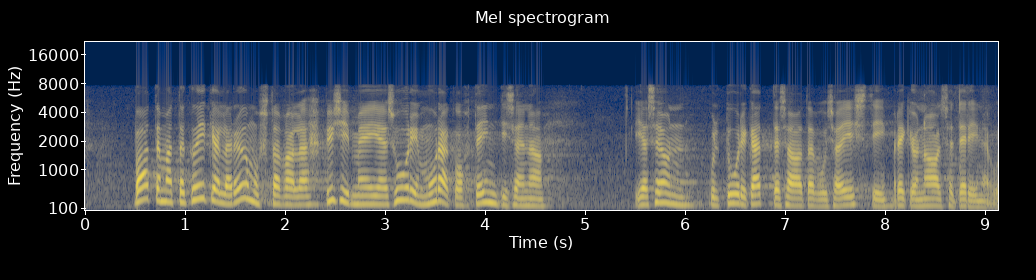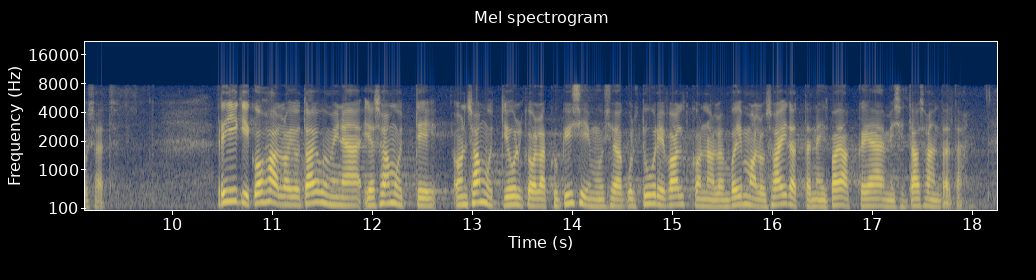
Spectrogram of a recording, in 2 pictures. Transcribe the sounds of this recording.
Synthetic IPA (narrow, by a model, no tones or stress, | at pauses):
vɑːt̪ːˑemɑt̪ːˑɑkɤjɡ̥e̞le̞ɾɤːmust̪ɑvɑle̞pysʲib̥me̞jesuːɾimːuɾe̞ko̞ht̪e̞nd̪̥ise̞nɑ | jɑse̞ːo̞nkult̪ːuːɾikæt̪ːe̞sɑːd̪̥ɑvusjɑe̞ːst̪irʔe̞ɡ̥io̞nɑːlse̞d̪e̞ɾinḛvṵse̞̰d̪̥ | riːɡ̥iko̞ɦɑlo̞jut̪ɑjumine̞jɑsɑmut̪ːio̞nsɑmut̪ːˑijulɡ̥eo̞le̞kːˑukysʲimusjɑkult̪ːuːɾivɑlt̪̚ko̞nːɑlo̞nvɤjmɑlusɑjd̪̥ɑt̪ːˑɑne̞jd̪vɑjɑkːɑjæːmisit̪ɑsɑnd̪̥ɑ̰d̪̥ɑ̰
